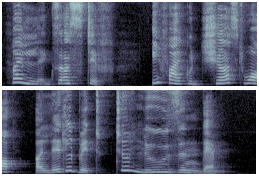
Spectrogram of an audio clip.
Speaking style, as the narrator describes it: groaned Turtle

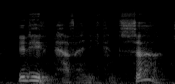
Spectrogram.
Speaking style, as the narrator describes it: she says softly

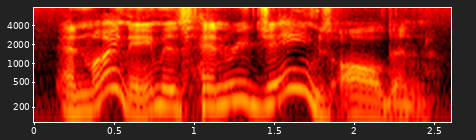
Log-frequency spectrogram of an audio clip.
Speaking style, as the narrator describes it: cried Henry

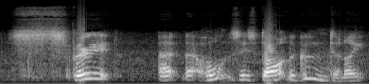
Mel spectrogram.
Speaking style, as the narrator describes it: cried

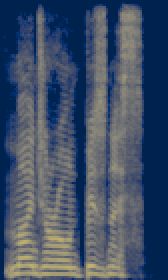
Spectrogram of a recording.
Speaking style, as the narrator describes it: Angel snarled

